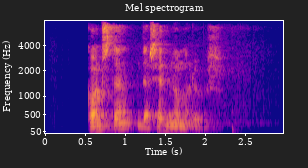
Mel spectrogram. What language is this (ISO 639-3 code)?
cat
